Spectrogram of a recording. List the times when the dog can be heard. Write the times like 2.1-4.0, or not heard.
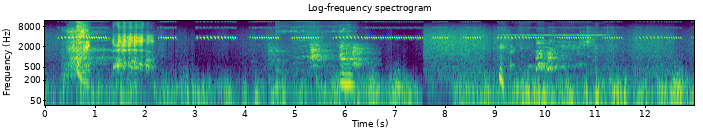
0.4-2.2, 4.5-6.7, 9.1-11.2.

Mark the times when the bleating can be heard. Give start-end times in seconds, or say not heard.
0.3-2.2, 4.6-6.2, 10.1-11.1.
